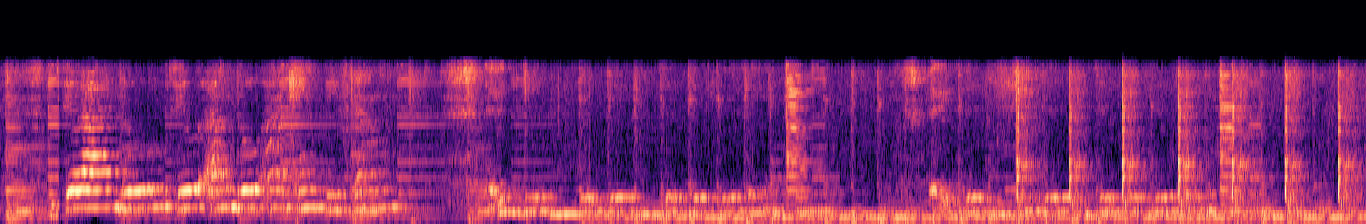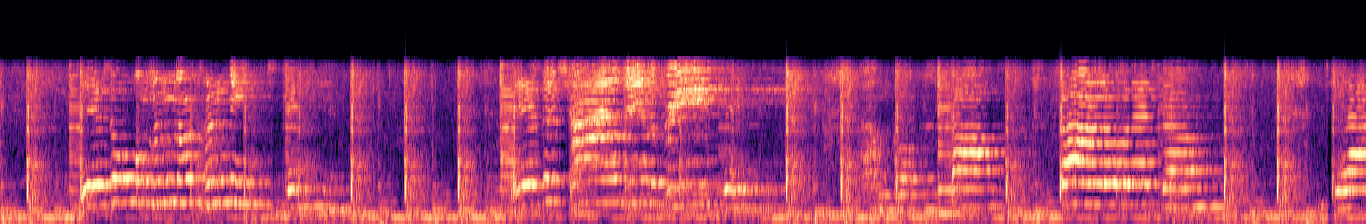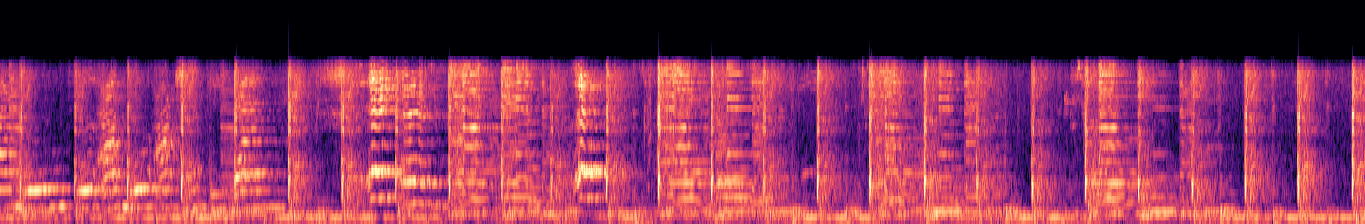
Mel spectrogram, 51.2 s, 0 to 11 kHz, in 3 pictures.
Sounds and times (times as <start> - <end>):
Music: 0.0 - 51.2.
